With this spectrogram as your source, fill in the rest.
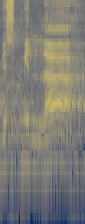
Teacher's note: Allah itu dibaca tipis panjangnya adalah dua harakat · Jadi baca bismillah itu Allah itu dibaca tipis, panjangnya adalah 2 harakat bismillah. Jadi kalau bismillah itu artinya 2 harakat. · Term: tarkik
